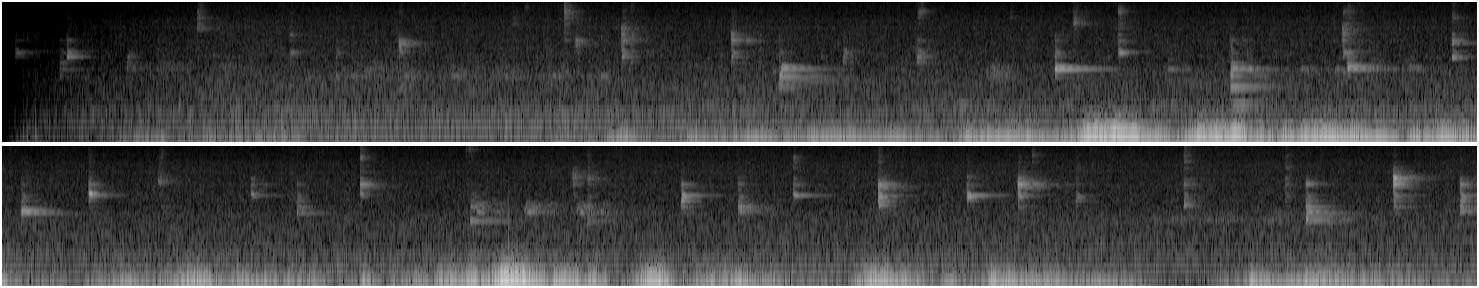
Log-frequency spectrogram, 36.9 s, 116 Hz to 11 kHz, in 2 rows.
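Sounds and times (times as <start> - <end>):
suikinkutsu water dripping in a buried chamber: 0.2 - 36.8.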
